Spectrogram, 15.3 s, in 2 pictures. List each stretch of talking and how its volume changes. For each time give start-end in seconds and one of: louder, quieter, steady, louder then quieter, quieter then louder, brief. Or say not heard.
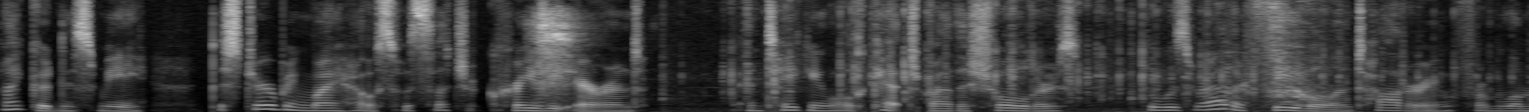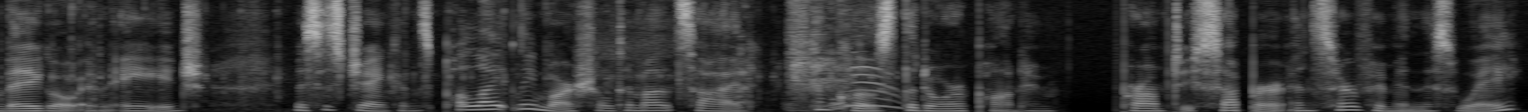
0.0-15.2 steady.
